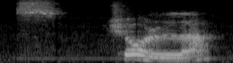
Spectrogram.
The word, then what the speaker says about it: schola: en la forma schola, schola, pronunciando un poco macarrónicamente, tal como se escribe, ¿no?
